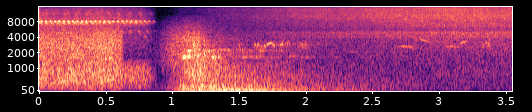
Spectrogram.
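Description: A low whoosh sounds as a map menu opens.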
